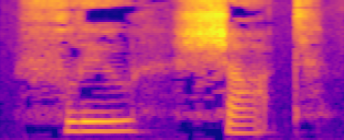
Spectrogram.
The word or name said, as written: flu shot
